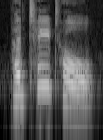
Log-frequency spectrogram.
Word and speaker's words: potato: 因为 potato 后面的 o 又发成元音弱化，读快之后 o 变成 a potatoes。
